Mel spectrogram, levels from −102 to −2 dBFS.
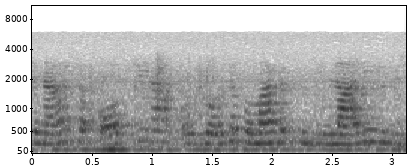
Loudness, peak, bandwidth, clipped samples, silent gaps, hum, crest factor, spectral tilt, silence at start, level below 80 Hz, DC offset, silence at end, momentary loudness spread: -31 LUFS; -12 dBFS; 6.2 kHz; under 0.1%; none; none; 18 dB; -8.5 dB/octave; 0 s; -48 dBFS; under 0.1%; 0 s; 7 LU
